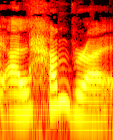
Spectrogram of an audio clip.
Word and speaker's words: Alhambra: Alhambra, I should pronounce the H. – That's okay. Alhambra is the Arab word, okay? Yeah. Because we have the H in middle and it's coming from Arabic. But in Spanish, we don't pronounce it. This is because you can say Alhambra or Alhambra, okay?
